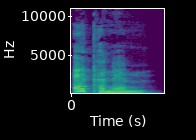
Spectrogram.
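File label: "eponym", British English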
